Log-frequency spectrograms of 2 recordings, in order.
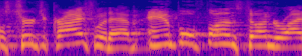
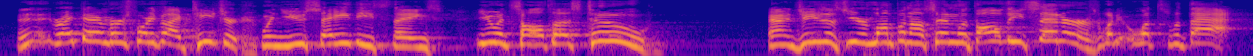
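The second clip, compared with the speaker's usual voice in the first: mock whiny complaint, higher pitch; whining Pharisees; 7 semitones higher than usual. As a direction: whine it like a wounded, offended Pharisee. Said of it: "the first thing they did was whine".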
